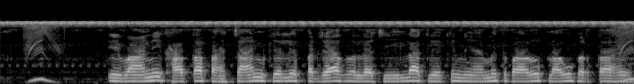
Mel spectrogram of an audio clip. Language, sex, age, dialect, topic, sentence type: Hindi, male, 31-35, Awadhi Bundeli, banking, statement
